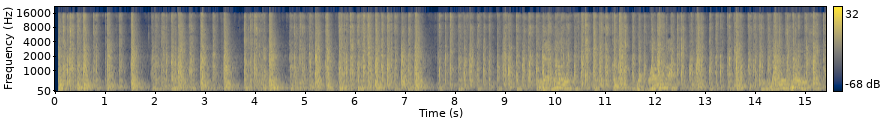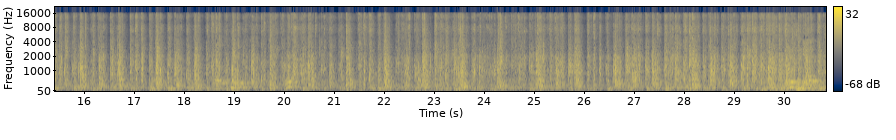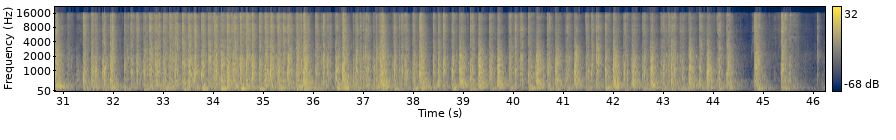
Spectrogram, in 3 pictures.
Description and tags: Cloggers clogging in Lincoln, Nebraska
The sound of cloggers performing in Lincoln, Nebraska on January 27, 2017.
cloggers, clogging, dance, Lincoln-Nebraska, tap-dancing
